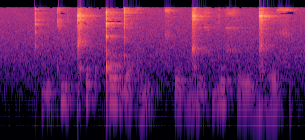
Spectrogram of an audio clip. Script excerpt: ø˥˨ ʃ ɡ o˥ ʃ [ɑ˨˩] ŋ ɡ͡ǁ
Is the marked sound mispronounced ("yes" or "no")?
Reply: yes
